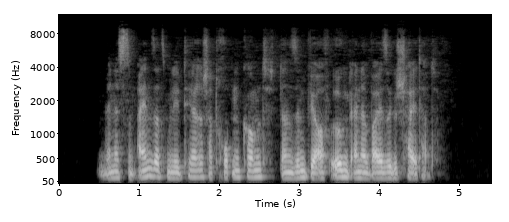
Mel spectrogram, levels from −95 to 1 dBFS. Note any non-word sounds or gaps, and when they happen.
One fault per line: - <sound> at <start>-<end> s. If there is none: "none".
none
